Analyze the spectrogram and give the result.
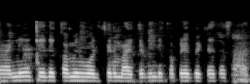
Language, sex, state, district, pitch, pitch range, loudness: Marathi, male, Maharashtra, Chandrapur, 170 Hz, 165-180 Hz, -14 LUFS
